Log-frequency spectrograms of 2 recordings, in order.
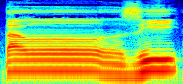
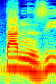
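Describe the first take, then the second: First: The n sound is hidden, nasalized and held. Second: The n sound is clear and short. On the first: The speaker calls it right. "suaranya itu kita tahan ya, kita panjangkan sejenak ... sepanjang dua harokat" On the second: The speaker calls it wrong. "Jangan kita baca tanzi tanzi jangan, tapi disamarkan"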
